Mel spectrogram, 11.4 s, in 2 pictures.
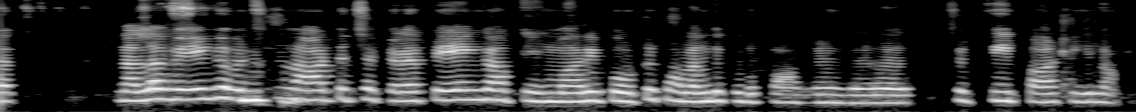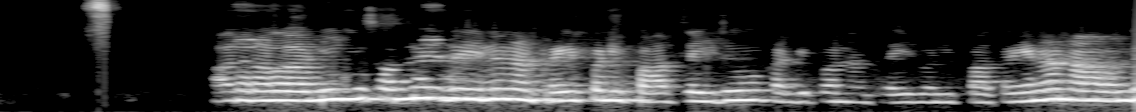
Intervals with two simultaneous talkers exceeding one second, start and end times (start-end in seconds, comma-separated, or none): none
